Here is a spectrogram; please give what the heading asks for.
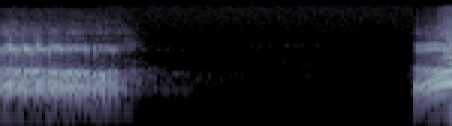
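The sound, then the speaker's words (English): An audience lets out a brief collective groan, a murmuring vocal swell lasting well under a second that fades into silence before a single voice starts speaking. “Oh, they're groaning. Everybody groan.”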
